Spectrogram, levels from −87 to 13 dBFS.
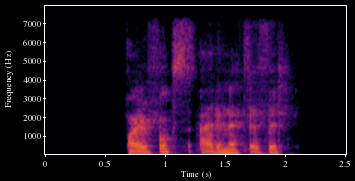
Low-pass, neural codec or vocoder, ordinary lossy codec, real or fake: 7.2 kHz; codec, 44.1 kHz, 7.8 kbps, Pupu-Codec; AAC, 48 kbps; fake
